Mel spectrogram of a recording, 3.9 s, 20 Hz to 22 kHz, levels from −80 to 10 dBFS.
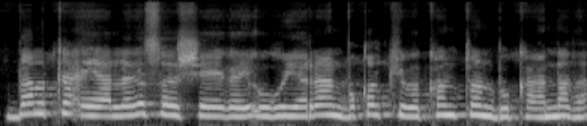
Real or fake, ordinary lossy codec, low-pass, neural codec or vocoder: fake; none; none; codec, 44.1 kHz, 2.6 kbps, SNAC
